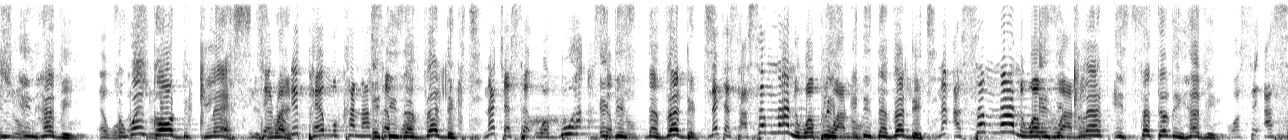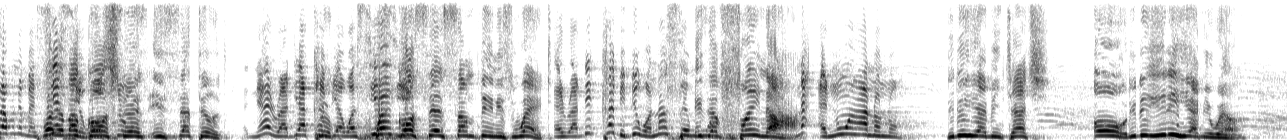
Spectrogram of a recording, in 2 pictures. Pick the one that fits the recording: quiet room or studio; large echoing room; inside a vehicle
large echoing room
